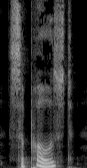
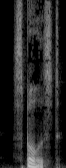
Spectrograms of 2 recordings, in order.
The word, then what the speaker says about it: supposed: Here, a two-syllable word, supposed, becomes more like one syllable, supposed.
